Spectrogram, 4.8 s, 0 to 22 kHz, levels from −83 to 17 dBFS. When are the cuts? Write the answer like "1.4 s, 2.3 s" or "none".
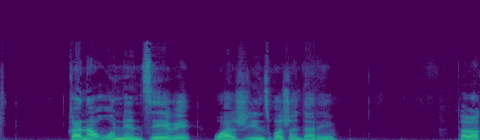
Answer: none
